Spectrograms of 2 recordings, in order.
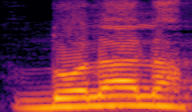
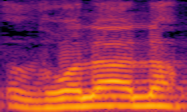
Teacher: عربی قراء خصوصاً ضلالہ پڑھتے ہیں دال کی شکل میں، ان کا یہ پڑھنا بھی صحیح ہے، اور مصری قراء اس کو ذال کی شکل میں ضلالہ پڑھتے ہیں، تو ضلالہ پڑھنا بھی صحیح ہے۔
